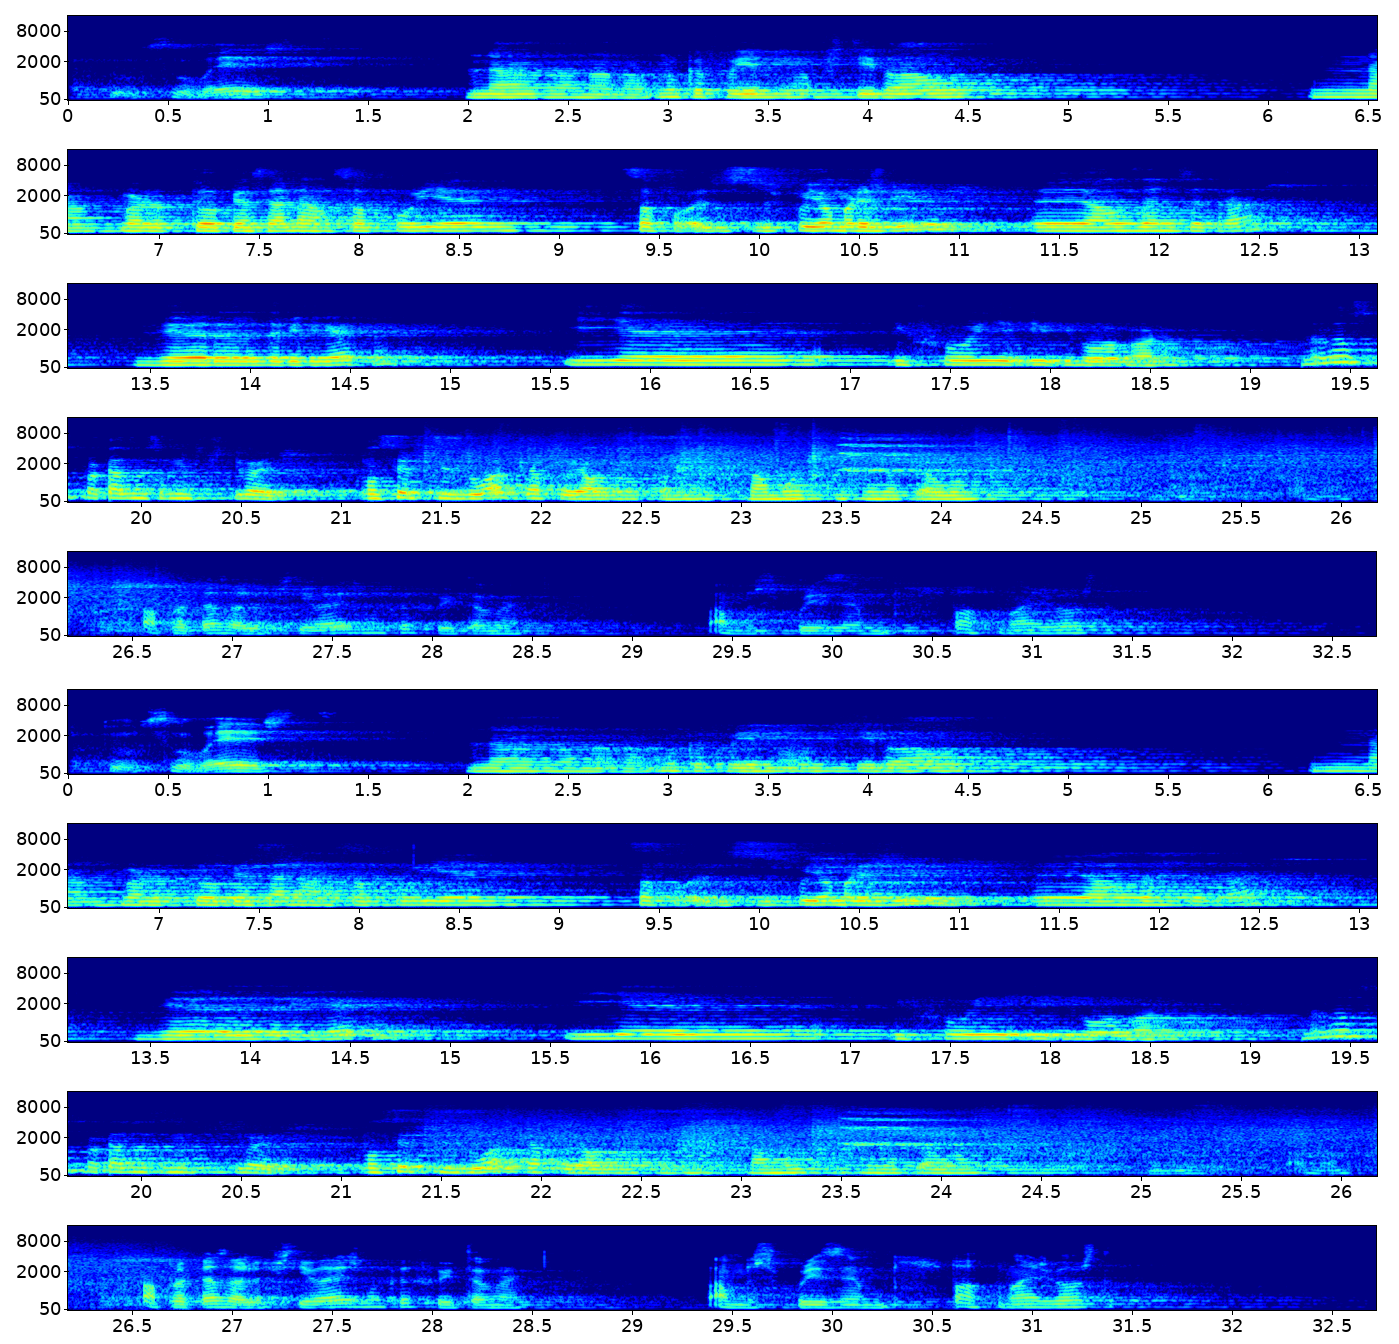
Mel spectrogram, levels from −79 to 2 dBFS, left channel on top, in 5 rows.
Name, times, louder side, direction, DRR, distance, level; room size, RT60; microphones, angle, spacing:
voice 1, 0.2-1.1 3.5-3.7 25.0-25.4 25.7-26.1 26.5-28.5 29.4-31.4, right 4 dB, 70° right, 12 dB, 0.7 m, -40 dB
voice 2, 2.0-4.6 6.2-8.8 9.3-11.1 11.3-12.6 13.4-14.7 15.6-16.9 17.2-18.7 19.3-20.8 21.1-24.3, left 4 dB, 75° left, 5 dB, 0.8 m, -28 dB
sound 1, 21.4-26.7, left 1 dB, 30° left, 3.8 m, -44 dB
19.5 x 8.6 x 7.8 m, 2.8 s
head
